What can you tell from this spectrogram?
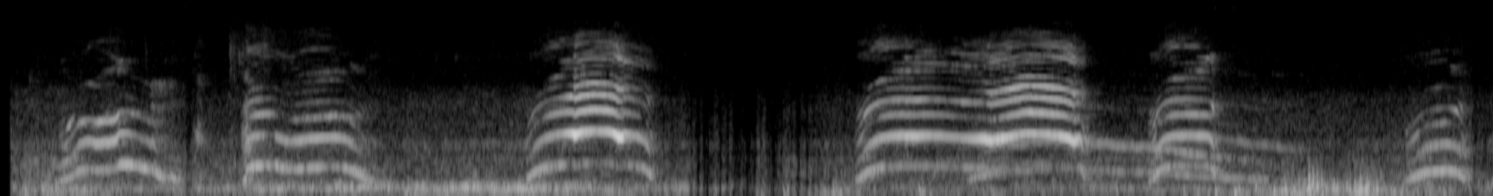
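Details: Domestic cats meowing back and forth in an exchange: arched, harmonic-rich meows in bursts, some short and some drawn out and wavering, with a low rumble beneath.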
